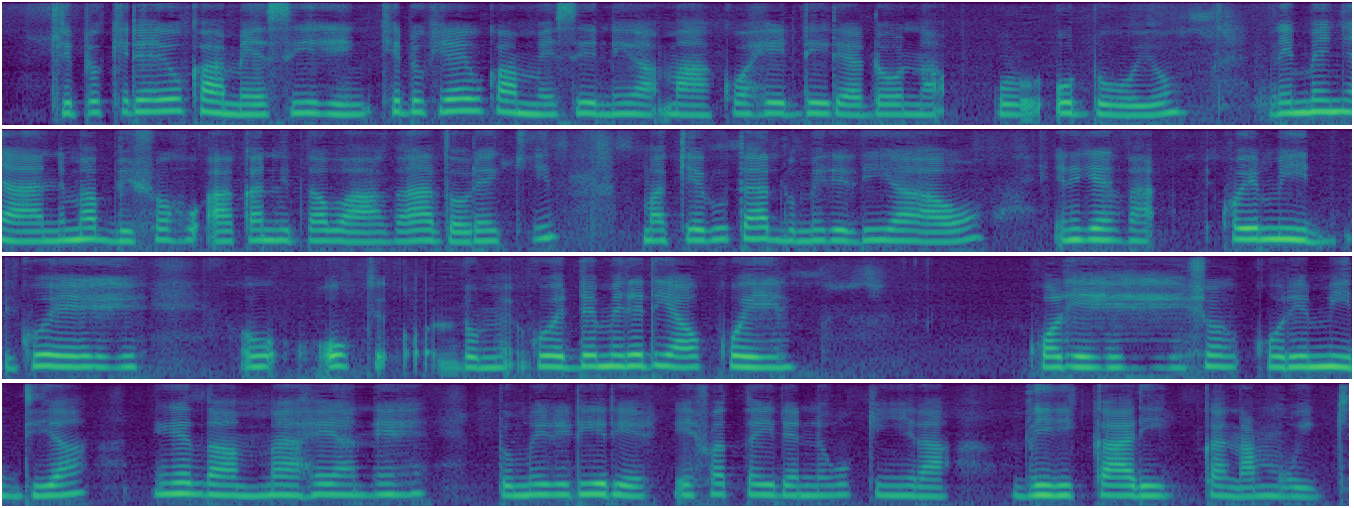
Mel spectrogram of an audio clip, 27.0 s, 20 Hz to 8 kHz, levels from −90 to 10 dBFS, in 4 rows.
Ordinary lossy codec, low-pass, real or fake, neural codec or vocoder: none; none; fake; codec, 16 kHz, 0.8 kbps, ZipCodec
